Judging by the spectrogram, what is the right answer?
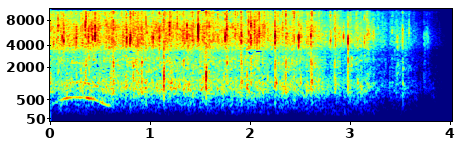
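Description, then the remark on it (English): A crowd applauds the good news of being saved through Jesus Christ, with steady, dense clapping that holds for about three seconds before tapering off and fading out. A brief tonal note sounds at the start. “You can applaud that if you want to.”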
